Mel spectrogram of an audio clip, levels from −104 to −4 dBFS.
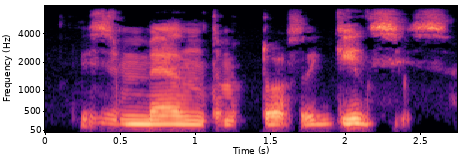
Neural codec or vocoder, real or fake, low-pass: none; real; 7.2 kHz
